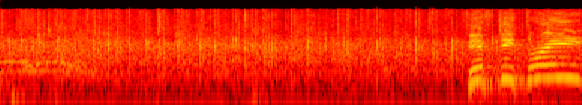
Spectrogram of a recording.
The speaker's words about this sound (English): Would you give her a hand clap today?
